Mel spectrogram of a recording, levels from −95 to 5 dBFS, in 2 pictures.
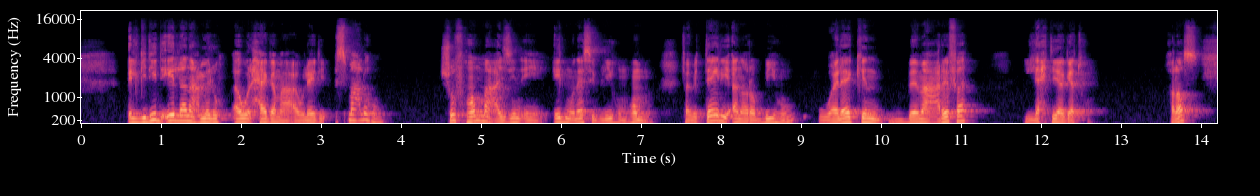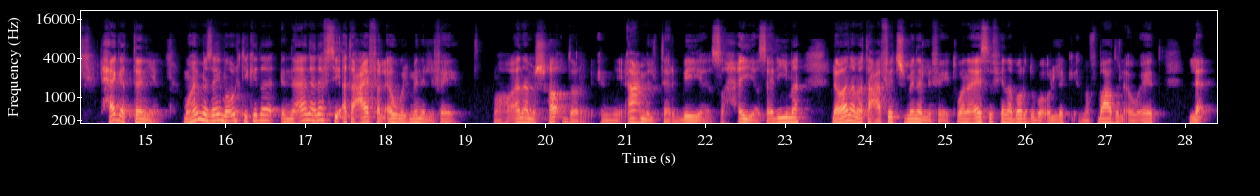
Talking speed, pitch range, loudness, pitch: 140 wpm, 110-160 Hz, -21 LUFS, 125 Hz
